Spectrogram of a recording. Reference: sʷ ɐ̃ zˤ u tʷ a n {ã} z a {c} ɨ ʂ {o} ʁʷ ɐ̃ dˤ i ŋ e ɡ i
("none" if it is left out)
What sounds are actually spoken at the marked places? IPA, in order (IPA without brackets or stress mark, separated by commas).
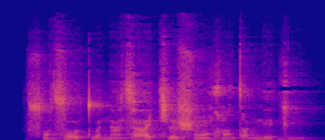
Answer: ã, c, õ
